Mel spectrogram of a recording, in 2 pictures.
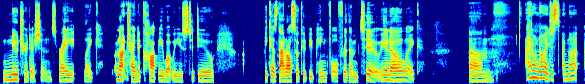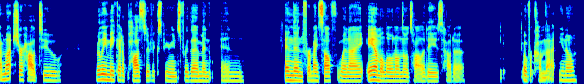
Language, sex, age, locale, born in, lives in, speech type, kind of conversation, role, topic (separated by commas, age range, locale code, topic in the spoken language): English, female, 40-44, en-US, United States, United States, conversation, advice, user, How can I cope with loneliness during holidays?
